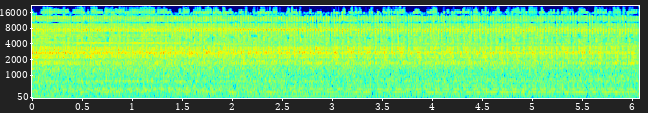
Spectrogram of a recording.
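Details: BMW G20 M340i, B58TU engine, 42k on the clock, cold start idle: fine, fast metallic ticking over the engine hum that lasts only about a minute, then sounds normal; owner unsure whether it is normal.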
